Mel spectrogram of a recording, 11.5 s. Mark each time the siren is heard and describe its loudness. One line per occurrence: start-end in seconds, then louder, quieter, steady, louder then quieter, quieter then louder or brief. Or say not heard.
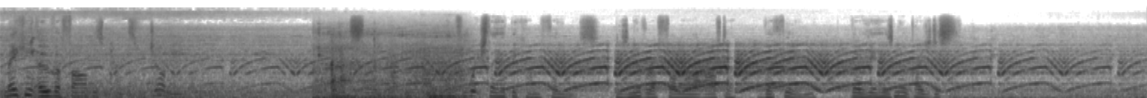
0.0-11.4 louder then quieter.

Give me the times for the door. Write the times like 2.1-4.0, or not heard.
3.1-4.8.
